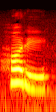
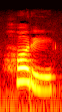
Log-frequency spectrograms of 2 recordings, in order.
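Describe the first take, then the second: The two takes are said the same way.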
